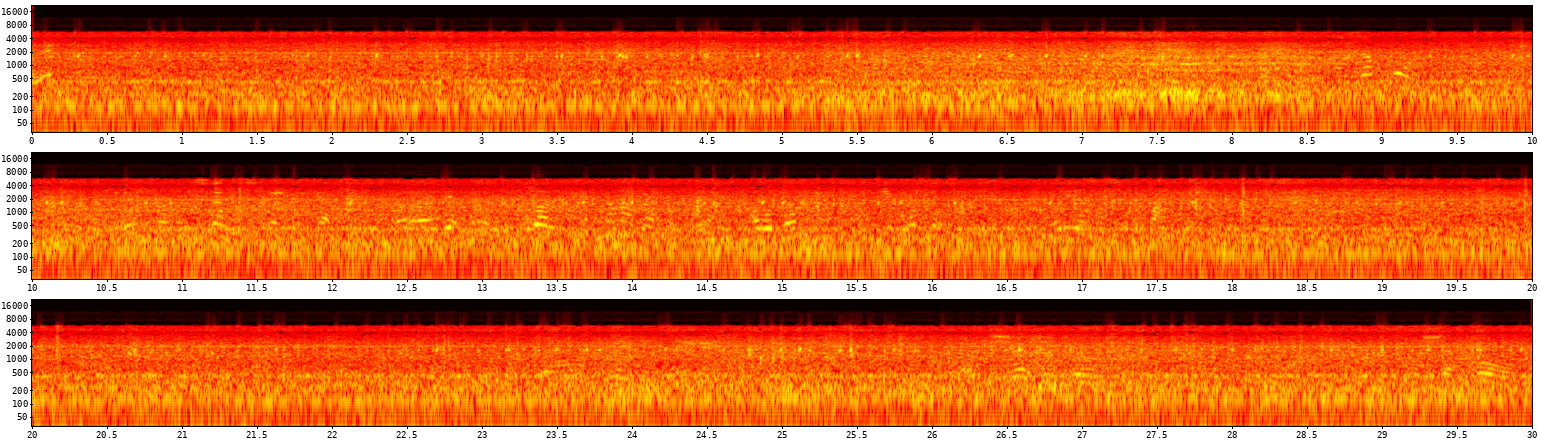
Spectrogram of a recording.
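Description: Steady engine and road noise inside a moving car, with indistinct voices in the background.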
